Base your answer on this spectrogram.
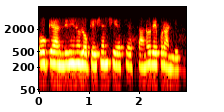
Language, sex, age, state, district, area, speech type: Telugu, female, 18-30, Telangana, Jangaon, urban, conversation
